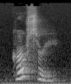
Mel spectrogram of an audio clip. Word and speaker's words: grocery: Grocery. That's what... – Oh, there's a sh in there and it's... – I feel like you say it how it's supposed to be pronounced, though.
